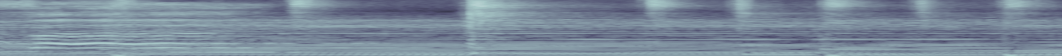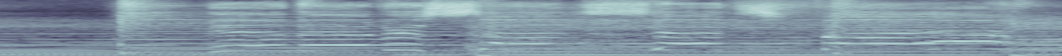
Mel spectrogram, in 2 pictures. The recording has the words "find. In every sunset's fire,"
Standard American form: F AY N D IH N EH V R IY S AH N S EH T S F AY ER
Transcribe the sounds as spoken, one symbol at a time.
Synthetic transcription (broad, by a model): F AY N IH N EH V IY S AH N S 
